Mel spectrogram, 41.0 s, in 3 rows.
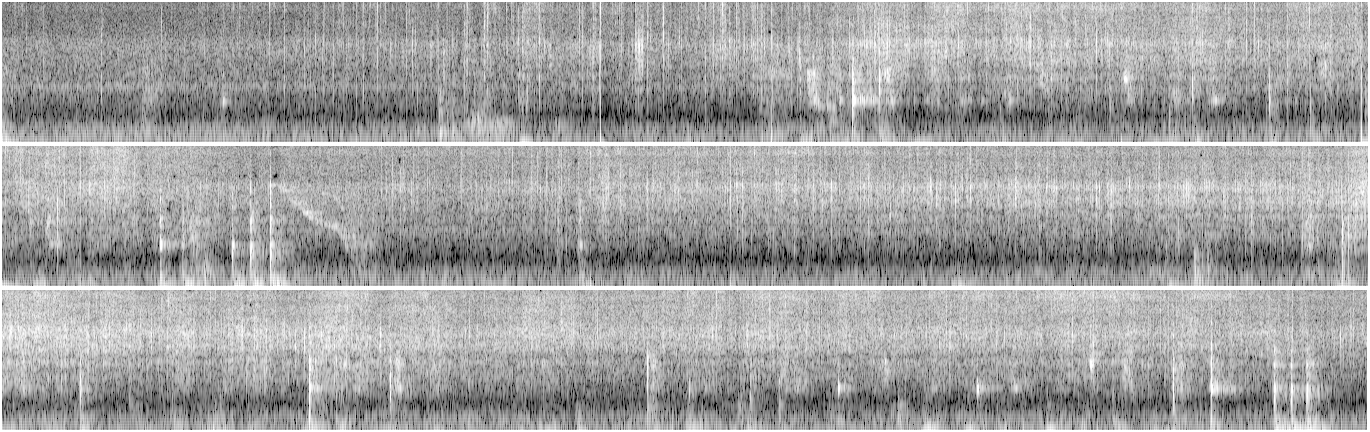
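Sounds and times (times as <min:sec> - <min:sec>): food sizzling in a wok: 0:00.0 - 0:40.9
spatula scraping a pan: 0:07.6 - 0:16.1, 0:26.6 - 0:40.5.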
